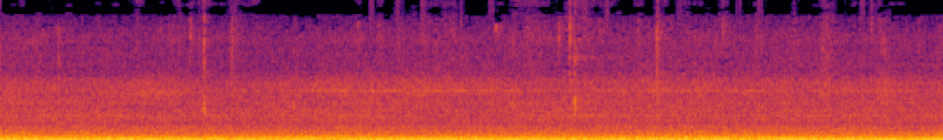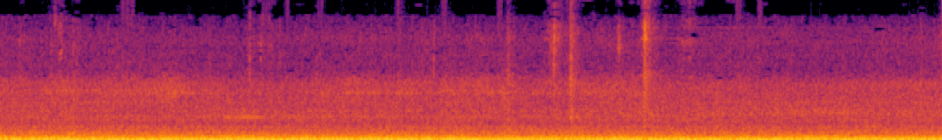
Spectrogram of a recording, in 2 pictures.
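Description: Steady low rumble of a Shinkansen bullet train running, heard from inside the passenger car, with a few faint light clicks.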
